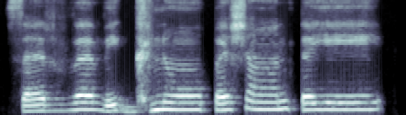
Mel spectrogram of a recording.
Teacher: in the Shuklam Baradharam Vishnum Shlokaha, Sarva Vighnopashantaye, the Ghna is also Mahaprana.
